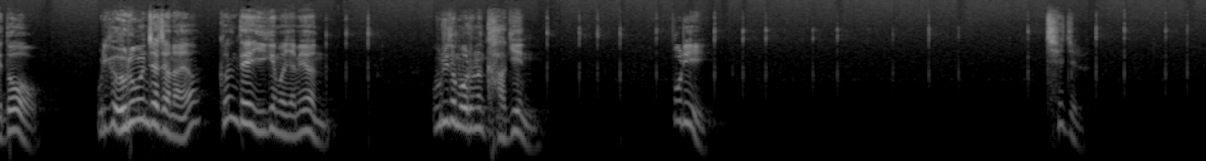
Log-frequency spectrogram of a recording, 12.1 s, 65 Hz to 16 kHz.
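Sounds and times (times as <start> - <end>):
chalk clicking on a chalkboard: 3.0 - 4.1, 5.2 - 12.0.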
